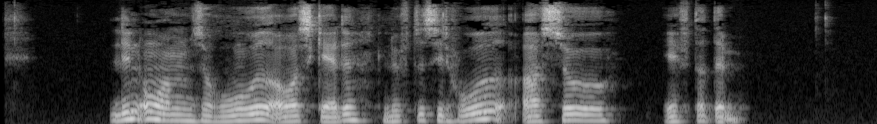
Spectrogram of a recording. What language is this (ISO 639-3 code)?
dan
